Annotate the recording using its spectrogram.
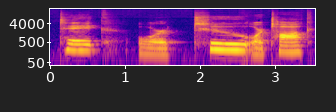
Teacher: So when I'm saying something like take or to or talk, in American English, I need to have a puff of air come out. If I say take, I should actually be able to feel the air on my hand.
